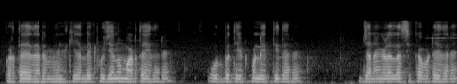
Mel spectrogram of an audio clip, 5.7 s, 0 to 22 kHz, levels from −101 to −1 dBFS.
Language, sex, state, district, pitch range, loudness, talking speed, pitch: Kannada, male, Karnataka, Shimoga, 135-145 Hz, -38 LUFS, 115 wpm, 140 Hz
